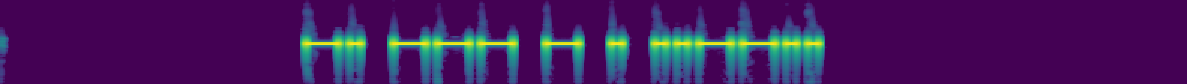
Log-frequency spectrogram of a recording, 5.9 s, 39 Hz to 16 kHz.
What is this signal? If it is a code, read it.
Morse code, heard as a keyed tone, about 22 wpm, 700 Hz. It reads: NOTE?
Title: 4x Word-Spacing - Sentences from Top 500 Words - 22wpm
